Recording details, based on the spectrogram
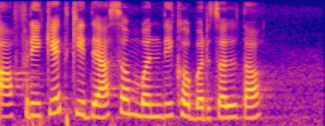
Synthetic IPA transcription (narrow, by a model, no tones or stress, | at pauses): afɾiket̪kid̪jasəmbənd̪ʱikʰəbəɾt͡səlt̪a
